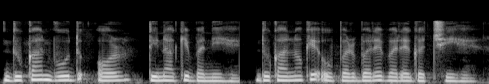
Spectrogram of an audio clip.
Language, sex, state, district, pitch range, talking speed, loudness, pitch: Hindi, female, Arunachal Pradesh, Lower Dibang Valley, 170-195 Hz, 170 wpm, -14 LUFS, 185 Hz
